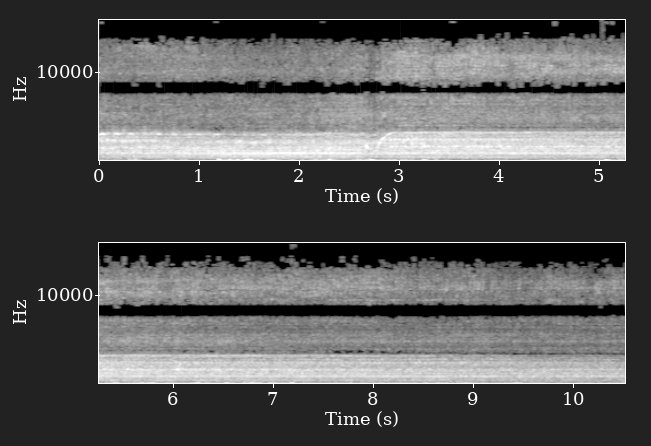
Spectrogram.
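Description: Spin Master All-Terrain Batmobile RC truck's electric drive motors whining as its tyres churn through pond water. The whine rises in pitch about three seconds in, and the sound slowly fades as the truck moves away.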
